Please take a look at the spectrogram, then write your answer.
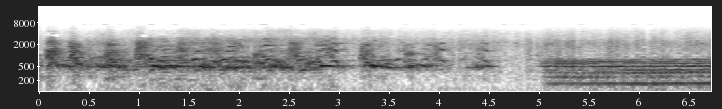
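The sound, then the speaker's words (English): A pack of sled dogs barks and yips excitedly in a dense, overlapping chorus for several seconds, then a deep, steady foghorn blast takes over near the end. “Come on, we'll get the dogs on.”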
